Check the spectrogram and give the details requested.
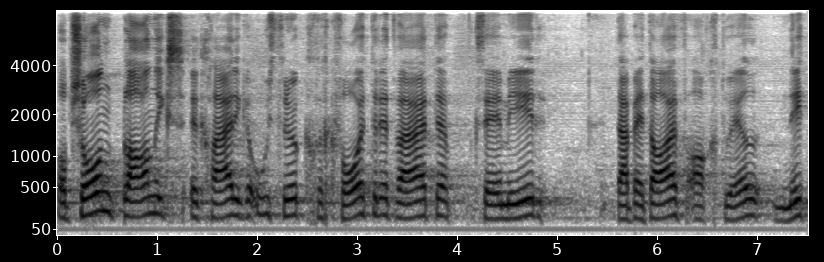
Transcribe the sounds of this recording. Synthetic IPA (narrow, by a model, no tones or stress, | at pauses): ɔpʃoːnplɑːnɪksɛɾkʰlæːɾiɡəʔuːsd̪̥ɾʏkʰləχkfɔɾdəɾətvæːɾd̥ə | kseːəmɪːɾ | d̥æbedɑɾfɑkt̪uɛlnɪt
